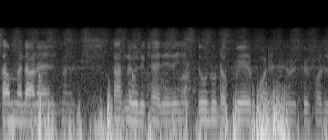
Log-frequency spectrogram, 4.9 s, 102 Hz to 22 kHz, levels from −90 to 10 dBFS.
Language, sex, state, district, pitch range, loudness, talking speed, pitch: Hindi, male, Madhya Pradesh, Katni, 105-110 Hz, -19 LUFS, 205 wpm, 105 Hz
